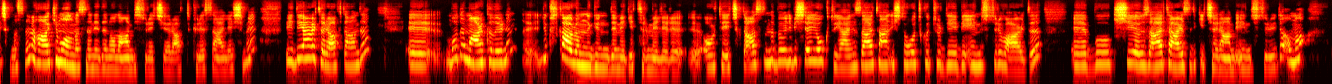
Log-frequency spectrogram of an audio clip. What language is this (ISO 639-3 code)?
tur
